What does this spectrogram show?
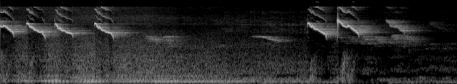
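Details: Oriental white-eye sings insistently to stimulate other white-eyes: bright, high, falling chirps in a rapid run of three, a quieter stretch, then another loud pair followed by softer trailing notes.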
